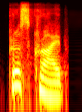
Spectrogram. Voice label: "proscribe", Indian; Dictionary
